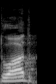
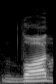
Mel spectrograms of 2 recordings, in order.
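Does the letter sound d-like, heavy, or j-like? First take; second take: d-like; d-like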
